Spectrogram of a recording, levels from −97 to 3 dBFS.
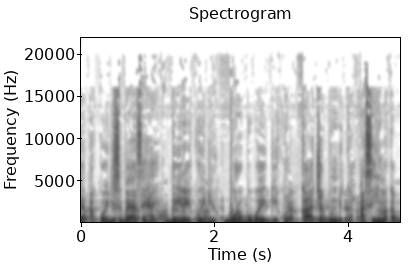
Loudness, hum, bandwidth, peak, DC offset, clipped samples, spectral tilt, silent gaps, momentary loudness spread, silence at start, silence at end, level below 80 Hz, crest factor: -24 LUFS; none; over 20 kHz; -2 dBFS; under 0.1%; under 0.1%; -5.5 dB/octave; none; 5 LU; 0 s; 0 s; -62 dBFS; 22 dB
